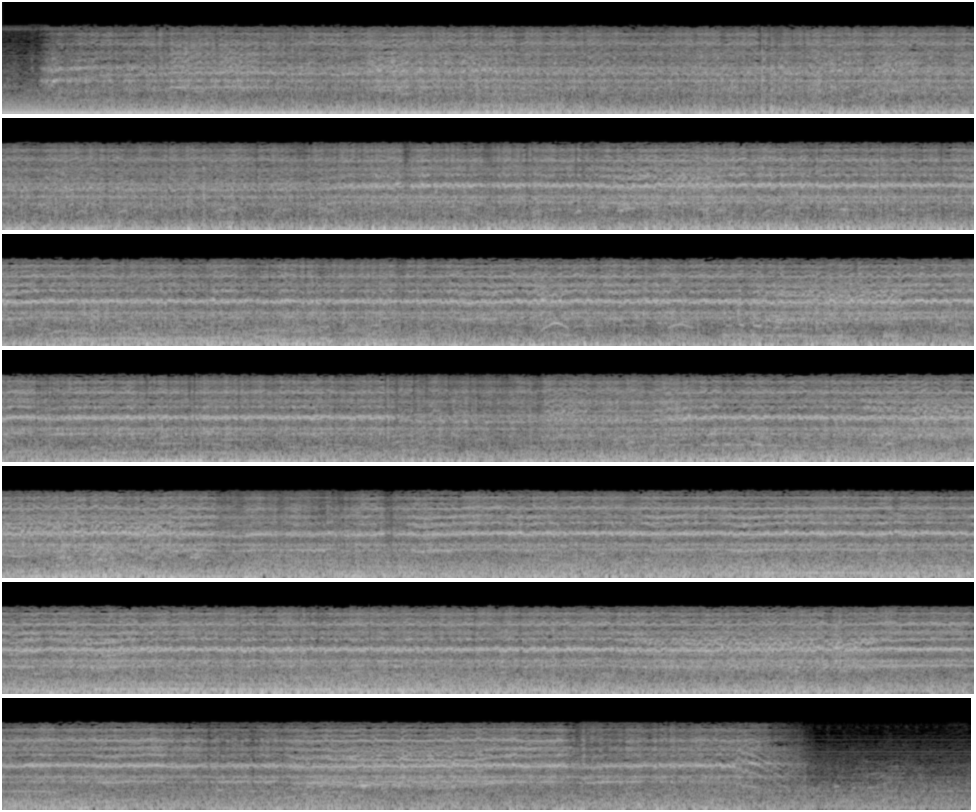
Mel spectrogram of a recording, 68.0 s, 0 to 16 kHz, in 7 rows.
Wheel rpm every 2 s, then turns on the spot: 110, 200, 200, 200, 190, 200, 210, 230, 220, 230, 230, 230, 220, 220, 220, 230, 220, 200, 230, 210, 220, 220, 230, 230, 230, 230, 230, 220, 210, 230, 220, 210, 210, 20.
none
